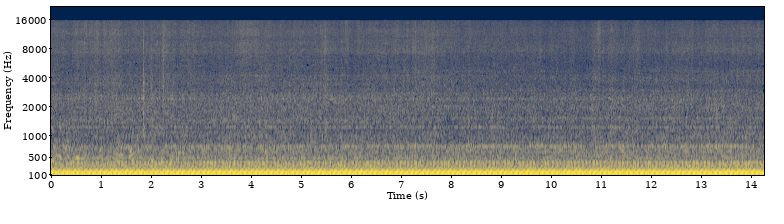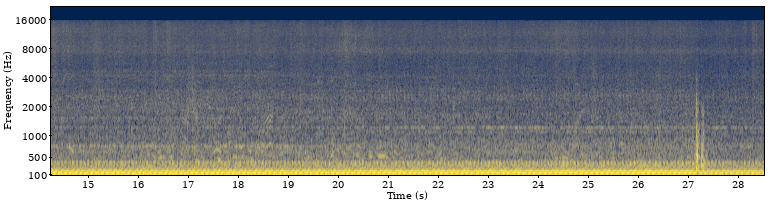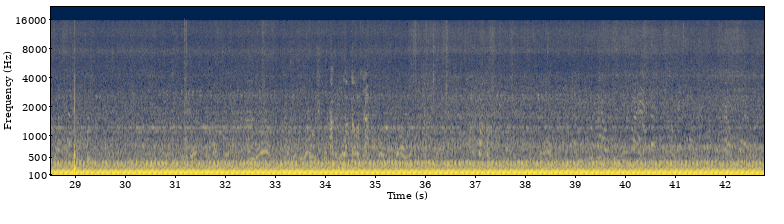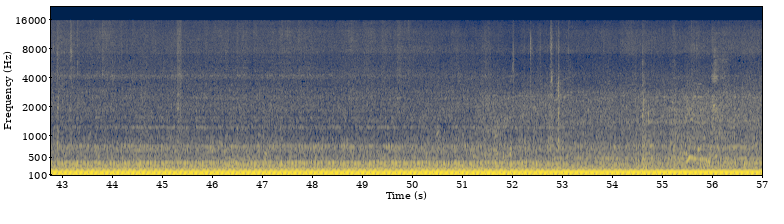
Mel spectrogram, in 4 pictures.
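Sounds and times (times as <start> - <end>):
boat engine running: 0.0 - 57.0
short knocks: 27.1 - 27.5.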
